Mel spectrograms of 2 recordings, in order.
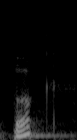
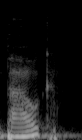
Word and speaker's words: Bauk: Well, how you tell me how it should be pronounced. My name is Bauk. Bauk.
